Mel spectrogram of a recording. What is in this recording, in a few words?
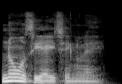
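"nauseatingly", British English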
